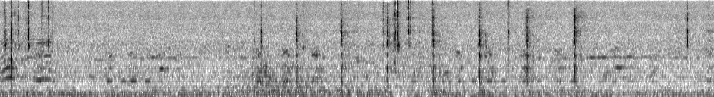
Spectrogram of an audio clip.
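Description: A dark, hand-sized solid bar of soap with white and blue layers, held in the fingers outdoors over grass, is shaved and scraped with a metal utility-knife blade that carves curls off its surface. Short, crisp scraping ticks sound over a low, steady rumbling background.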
